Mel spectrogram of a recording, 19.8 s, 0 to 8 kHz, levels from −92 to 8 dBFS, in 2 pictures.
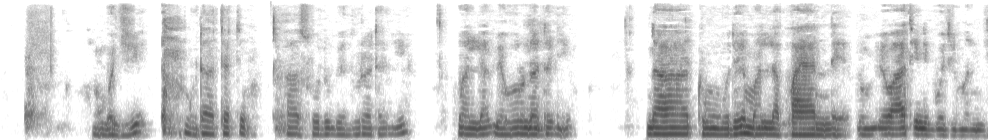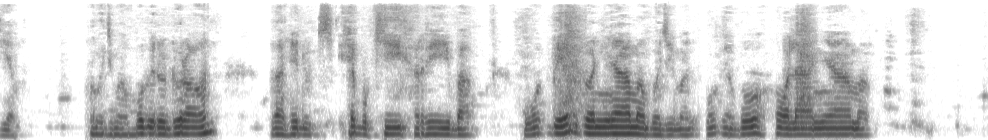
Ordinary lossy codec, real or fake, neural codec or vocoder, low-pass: AAC, 32 kbps; fake; vocoder, 44.1 kHz, 128 mel bands every 256 samples, BigVGAN v2; 7.2 kHz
